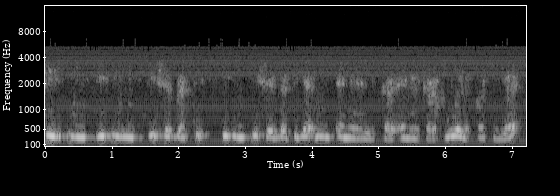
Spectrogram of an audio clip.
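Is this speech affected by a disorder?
Yes: Down syndrome; chromosomal alteration.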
